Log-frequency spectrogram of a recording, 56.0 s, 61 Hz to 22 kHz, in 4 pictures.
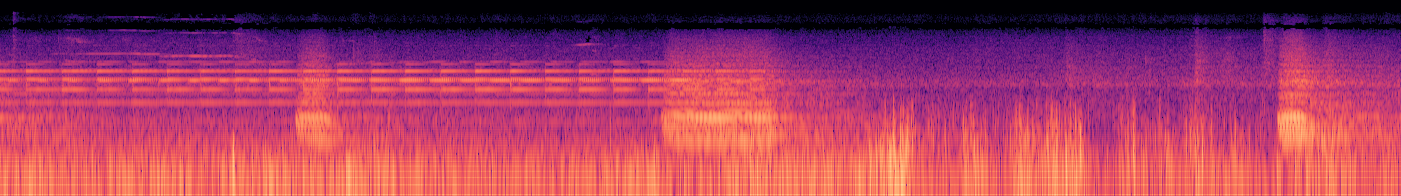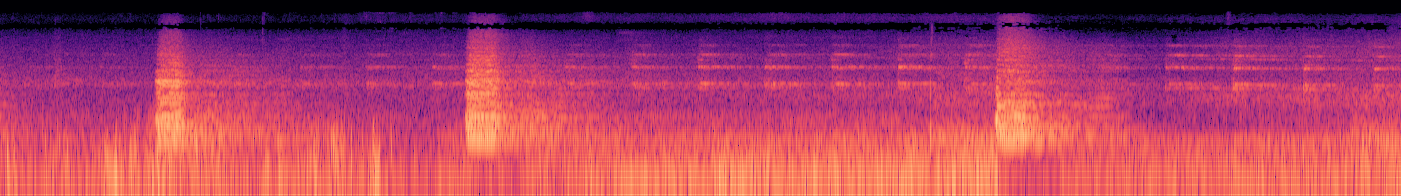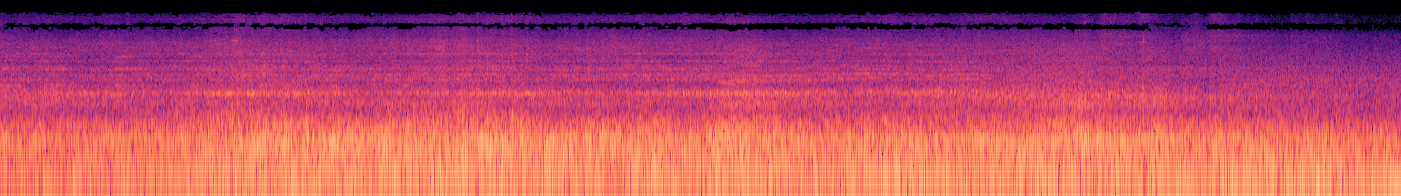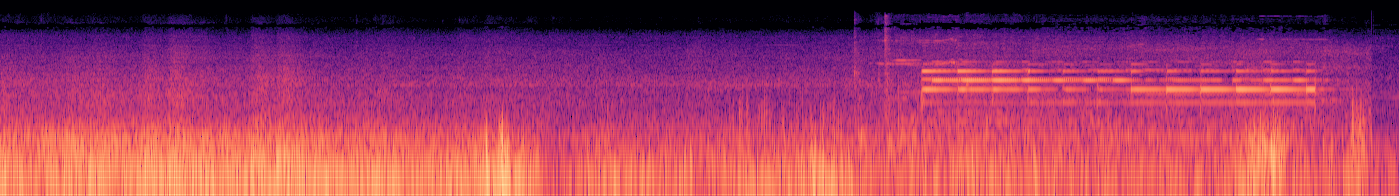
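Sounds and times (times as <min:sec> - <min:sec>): train wheels on rails: 0:00.0 - 0:56.0
locomotive horn blasts: 0:02.9 - 0:03.7, 0:06.6 - 0:08.5, 0:12.8 - 0:14.1, 0:15.6 - 0:17.0, 0:18.6 - 0:20.0, 0:24.0 - 0:25.4.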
